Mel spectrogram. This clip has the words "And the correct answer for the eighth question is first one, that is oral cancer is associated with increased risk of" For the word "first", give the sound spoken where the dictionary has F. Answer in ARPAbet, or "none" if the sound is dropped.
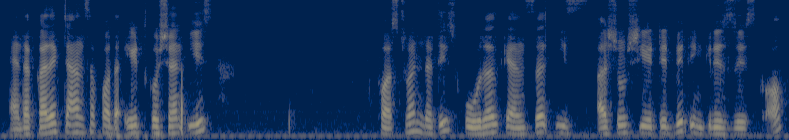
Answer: F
